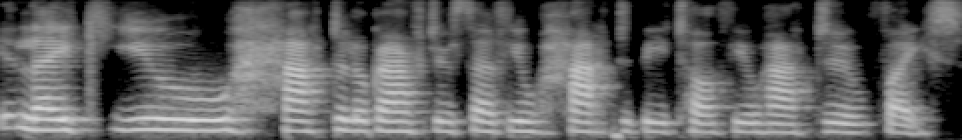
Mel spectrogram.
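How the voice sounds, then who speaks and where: A woman speaks with a Cork accent at a fairly slow pace. Her intonation is fairly even, and the background is quiet. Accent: Cork Irish. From Ireland, Bandon, County Cork. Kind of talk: personal testimony.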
